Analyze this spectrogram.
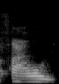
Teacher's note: that ow sound, the ah is pretty different. It starts farther back in the mouth, so you get more of a found and less of a found, like I have, which it's a piece of the Southern accent that I haven't lost.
